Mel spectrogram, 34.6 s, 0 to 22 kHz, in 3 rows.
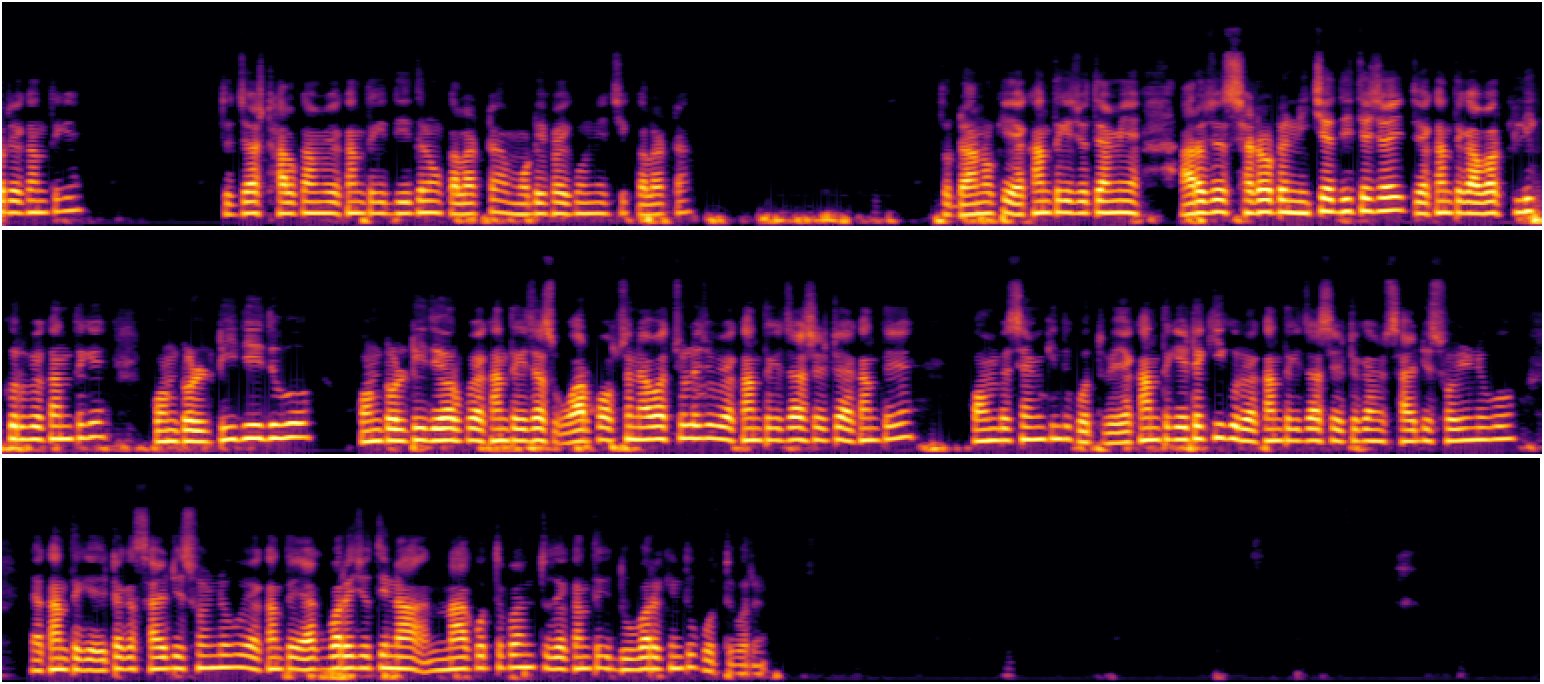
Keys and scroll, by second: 13.2 ctrl+t.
